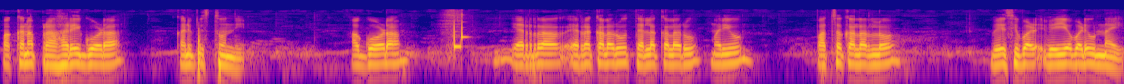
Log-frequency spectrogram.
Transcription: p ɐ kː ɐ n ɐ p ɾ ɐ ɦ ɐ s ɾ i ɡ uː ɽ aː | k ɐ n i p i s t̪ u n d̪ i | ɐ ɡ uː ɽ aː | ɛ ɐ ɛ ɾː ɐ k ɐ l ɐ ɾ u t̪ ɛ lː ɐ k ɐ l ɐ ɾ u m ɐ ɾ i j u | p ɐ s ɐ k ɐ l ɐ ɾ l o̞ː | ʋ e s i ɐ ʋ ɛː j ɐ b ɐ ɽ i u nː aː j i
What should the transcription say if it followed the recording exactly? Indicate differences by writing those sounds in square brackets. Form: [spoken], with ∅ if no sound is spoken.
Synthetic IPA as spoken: p ɐ kː ɐ n ɐ p ɾ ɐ ɦ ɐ [∅] ɾ i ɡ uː ɽ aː | k ɐ n i p i s t̪ u n d̪ i | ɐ ɡ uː ɽ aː | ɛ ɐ ɛ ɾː ɐ k ɐ l ɐ ɾ u t̪ ɛ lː ɐ k ɐ l ɐ ɾ u m ɐ ɾ i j u | p ɐ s ɐ k ɐ l ɐ ɾ l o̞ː | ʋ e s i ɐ ʋ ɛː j ɐ b ɐ ɽ i u nː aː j i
